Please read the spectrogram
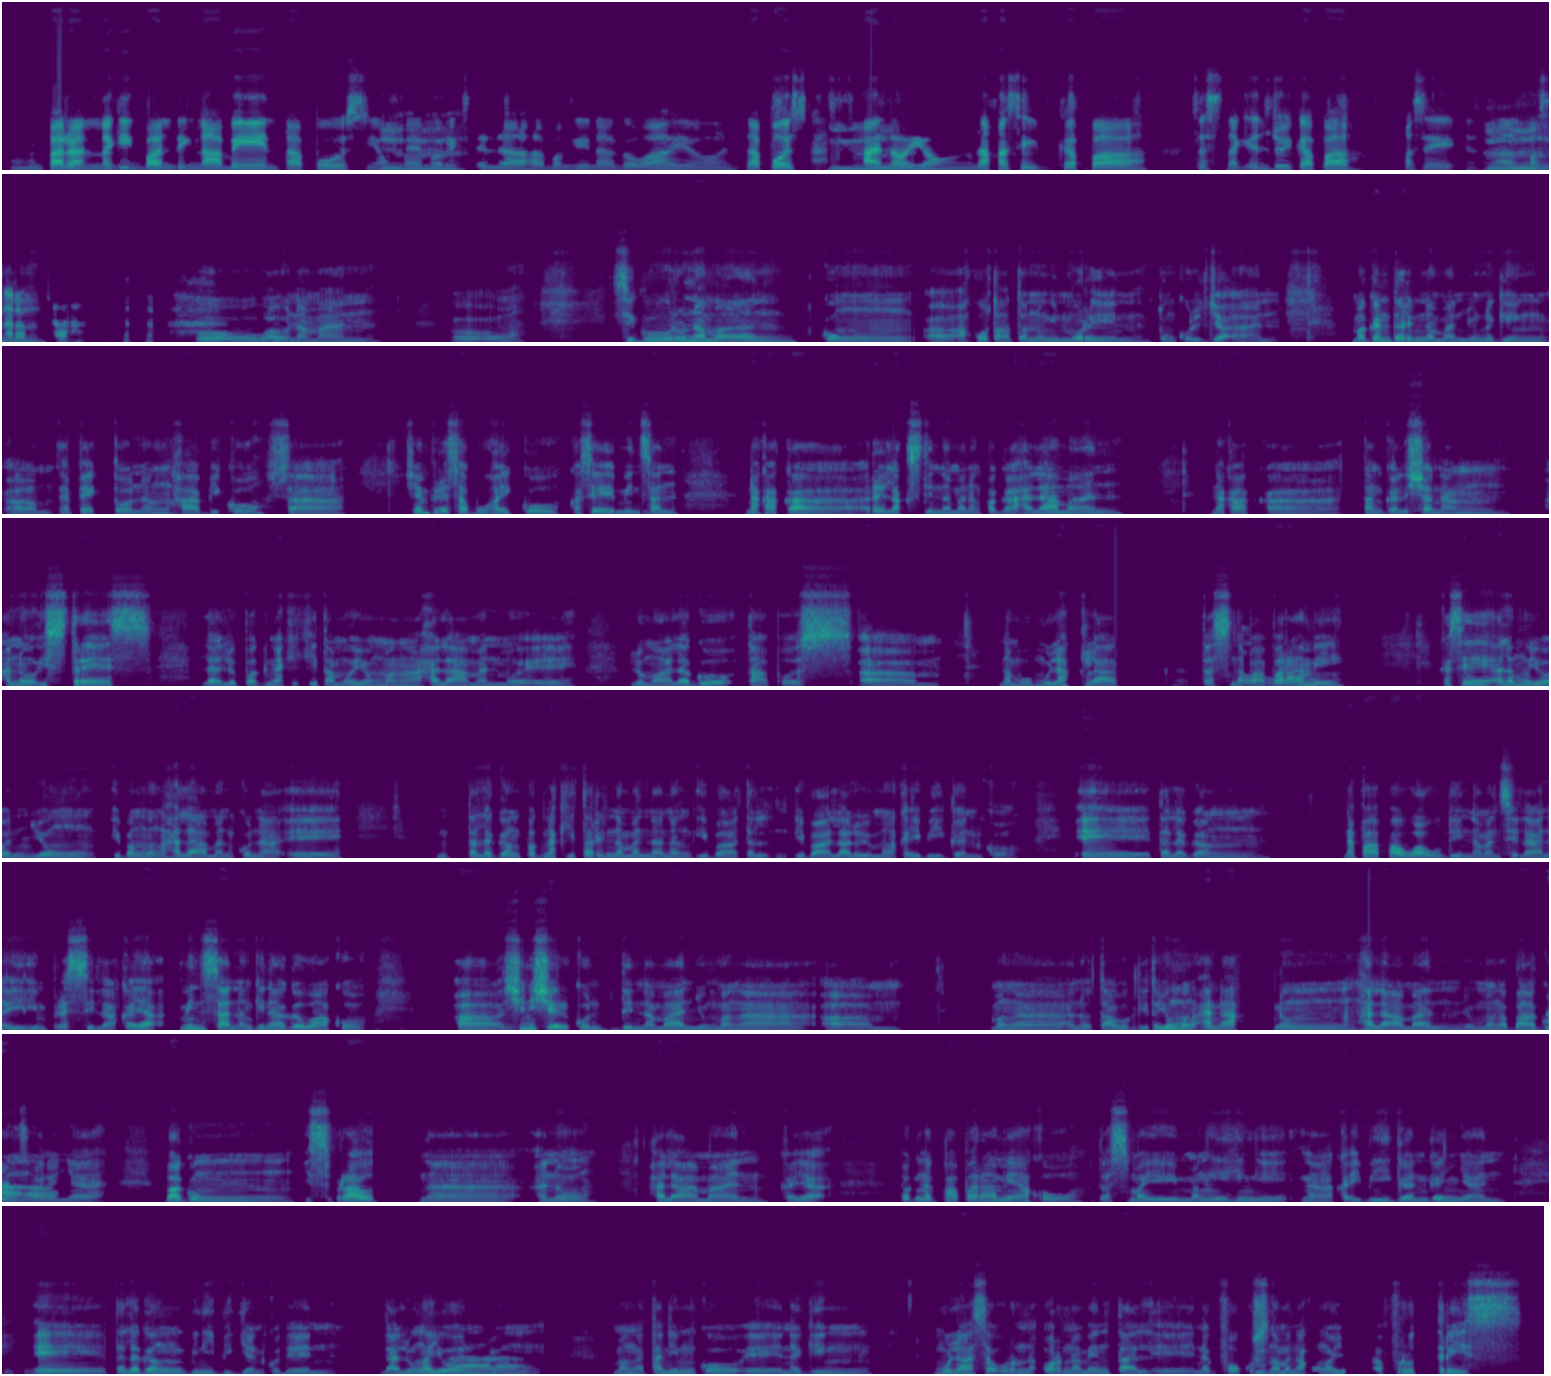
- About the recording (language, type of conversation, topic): Filipino, unstructured, Ano ang pinakanakakatuwang kuwento mo habang ginagawa ang hilig mo?
- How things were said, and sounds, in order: laugh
